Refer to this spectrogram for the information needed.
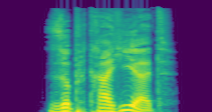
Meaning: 1. past participle of subtrahieren 2. inflection of subtrahieren: third-person singular present 3. inflection of subtrahieren: second-person plural present
- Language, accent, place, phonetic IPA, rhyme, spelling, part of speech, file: German, Germany, Berlin, [zʊptʁaˈhiːɐ̯t], -iːɐ̯t, subtrahiert, verb, De-subtrahiert.ogg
